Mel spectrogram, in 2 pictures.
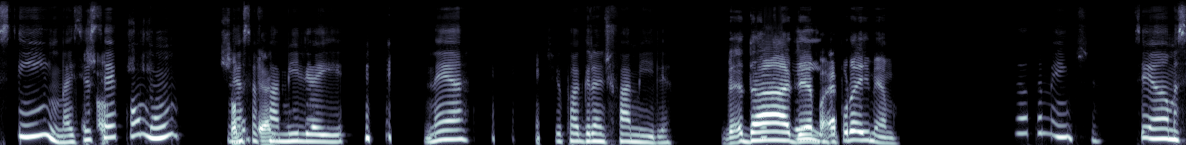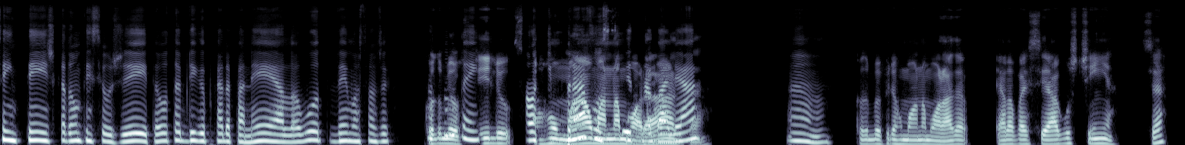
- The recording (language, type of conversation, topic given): Portuguese, advice, Como posso me concentrar em uma única tarefa por vez?
- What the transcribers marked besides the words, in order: other background noise; chuckle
